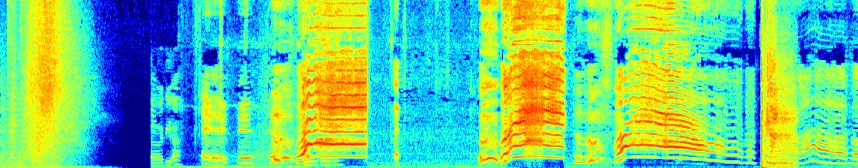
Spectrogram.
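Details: A young child wails in loud, drawn-out crying bursts with whimpering between, as in a tantrum; staged crying acted as content, per the mother's disclaimer.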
